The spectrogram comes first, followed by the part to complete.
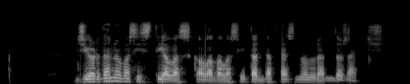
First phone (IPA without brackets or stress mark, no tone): ʒ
